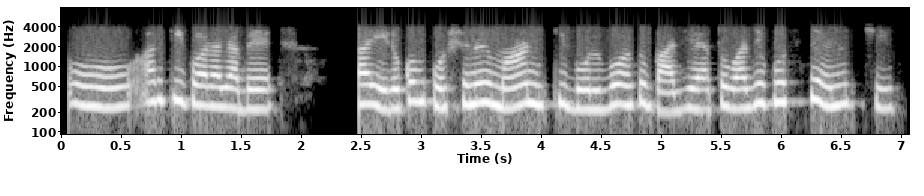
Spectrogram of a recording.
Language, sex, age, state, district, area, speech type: Bengali, male, 18-30, West Bengal, Jalpaiguri, rural, conversation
